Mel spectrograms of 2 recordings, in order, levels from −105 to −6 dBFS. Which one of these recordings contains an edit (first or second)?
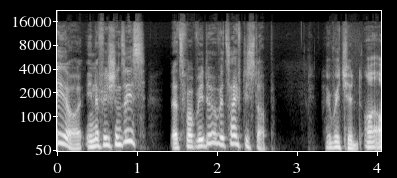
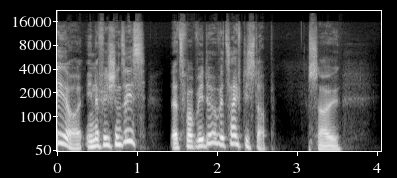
second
